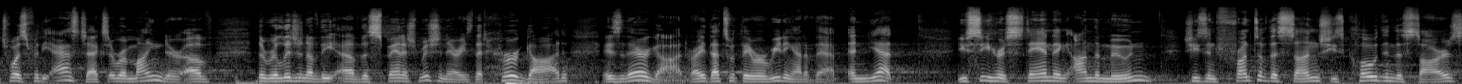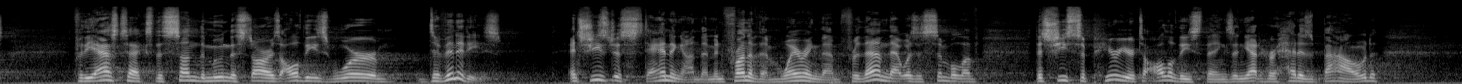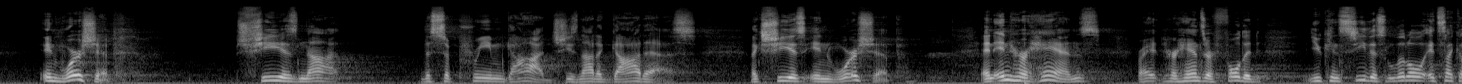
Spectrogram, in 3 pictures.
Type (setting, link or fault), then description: setting, large echoing room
